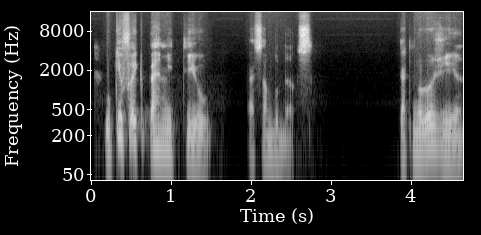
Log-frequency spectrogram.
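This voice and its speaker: In a very clean recording with a silent background, a man speaks with fairly low pitch at a fairly slow pace, the sound dry and close with no echo. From Brazil, Rio Grande do Norte (Areia Branca). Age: 60s. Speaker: economics professor. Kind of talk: interview. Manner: halting, with frequent repetitions.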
